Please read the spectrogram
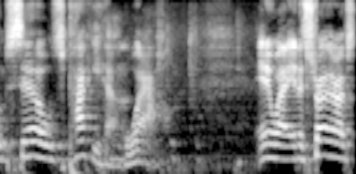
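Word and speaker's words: Pākehā: Pakeha, that's the Maori word, and I'm saying that correctly.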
